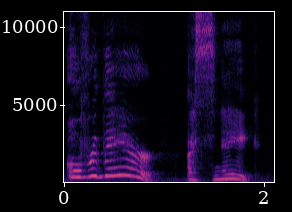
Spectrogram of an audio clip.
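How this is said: It is said in an excited, lively voice. The speaker calls it right. "You would be excited about that"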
